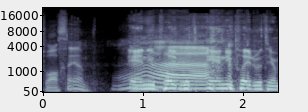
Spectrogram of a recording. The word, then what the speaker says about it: Waltham: If I just, how do you pronounce Waltham? See, then I screwed it up. It's Waltham.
